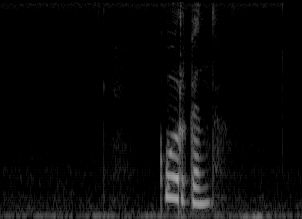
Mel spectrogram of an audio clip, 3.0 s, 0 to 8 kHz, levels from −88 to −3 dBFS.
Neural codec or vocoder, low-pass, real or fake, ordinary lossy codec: none; none; real; none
